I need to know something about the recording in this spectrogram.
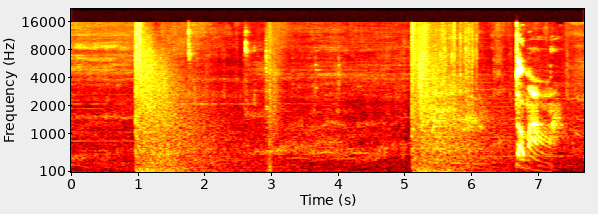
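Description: Gunshots ring out in loud rapid bursts.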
